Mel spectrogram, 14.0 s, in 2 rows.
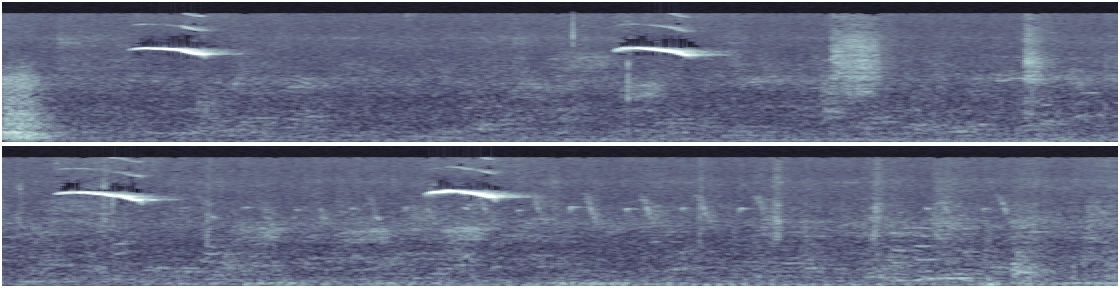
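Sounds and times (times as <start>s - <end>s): faint outdoor background noise: 0.0s - 13.9s
bird calling: 3.8s - 4.5s, 7.3s - 8.1s, 9.1s - 10.8s.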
